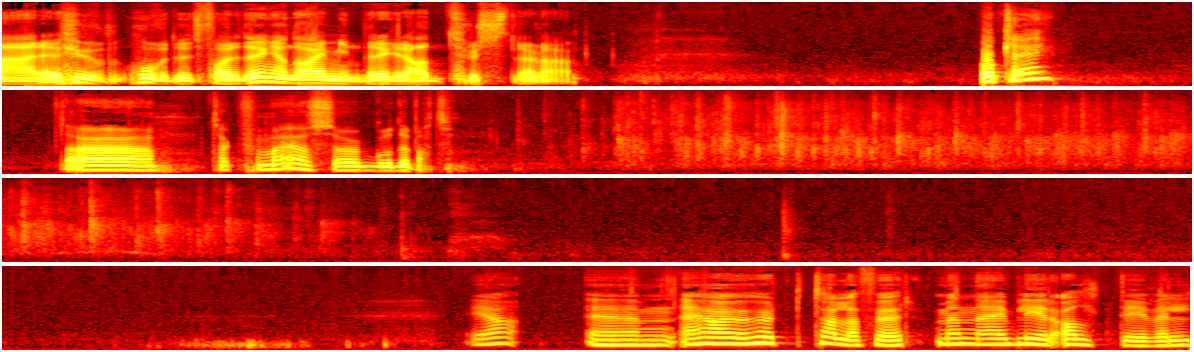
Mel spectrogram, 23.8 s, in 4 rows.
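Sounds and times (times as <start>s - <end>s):
speech: 0.0s - 3.0s, 4.9s - 5.3s, 6.2s - 8.3s, 20.2s - 23.7s
audience applause: 8.6s - 14.0s.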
